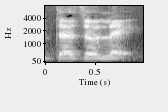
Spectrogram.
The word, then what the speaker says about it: désolé: Anyway, désolé has an accent, so you have to. If a word in French ends with an accent, like an accent, then you have to pronounce that word. So, désolé. So DESOLE, and then the E at the end has the accent.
